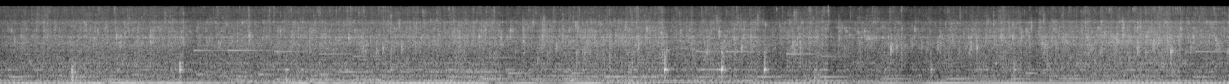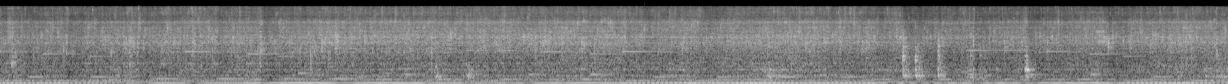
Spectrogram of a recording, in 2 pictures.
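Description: Vegetables fry in a pan for a small sea fish curry, a loud, steady sizzle with occasional stirring scrapes throughout and no talk.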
